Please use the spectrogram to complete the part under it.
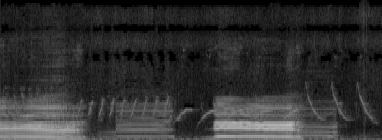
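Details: Village cattle going down to the rice fields and calling to each other: two strong, harmonic moos with a softer lowing call between them and brief bird chirps.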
